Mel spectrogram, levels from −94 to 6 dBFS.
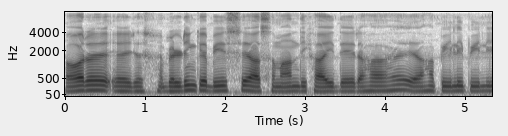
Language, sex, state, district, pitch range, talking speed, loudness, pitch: Hindi, male, Chhattisgarh, Raigarh, 120-130 Hz, 155 wpm, -19 LUFS, 120 Hz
